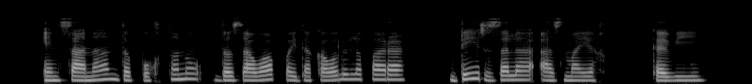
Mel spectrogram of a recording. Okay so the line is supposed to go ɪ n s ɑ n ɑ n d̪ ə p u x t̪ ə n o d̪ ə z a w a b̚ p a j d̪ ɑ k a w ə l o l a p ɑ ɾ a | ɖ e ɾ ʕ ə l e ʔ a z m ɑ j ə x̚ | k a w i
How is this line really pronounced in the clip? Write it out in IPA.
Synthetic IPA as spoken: ɪ n s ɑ n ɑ n d̪ ə p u x t̪ ə n o d̪ ə z a w ɑ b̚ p a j d̪ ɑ k a w ə l o l a p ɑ ɾ a | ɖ e ɾ z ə l a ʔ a z m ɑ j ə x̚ | k a w i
